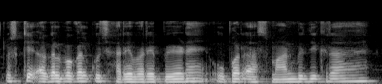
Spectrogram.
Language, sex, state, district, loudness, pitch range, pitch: Hindi, male, Uttar Pradesh, Lucknow, -16 LUFS, 125-140 Hz, 130 Hz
